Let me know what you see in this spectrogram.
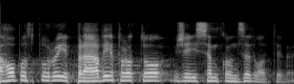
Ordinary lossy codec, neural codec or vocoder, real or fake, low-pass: AAC, 96 kbps; codec, 16 kHz, 0.8 kbps, ZipCodec; fake; 7.2 kHz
